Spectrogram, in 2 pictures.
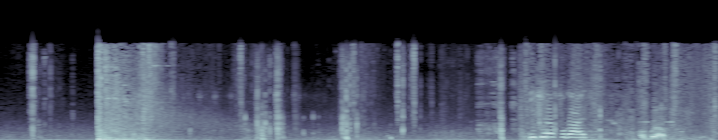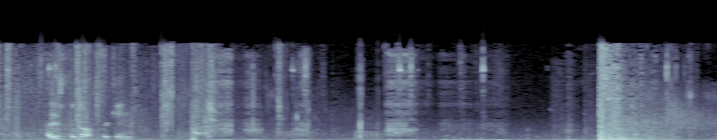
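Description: A rifle fires loud single shots.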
